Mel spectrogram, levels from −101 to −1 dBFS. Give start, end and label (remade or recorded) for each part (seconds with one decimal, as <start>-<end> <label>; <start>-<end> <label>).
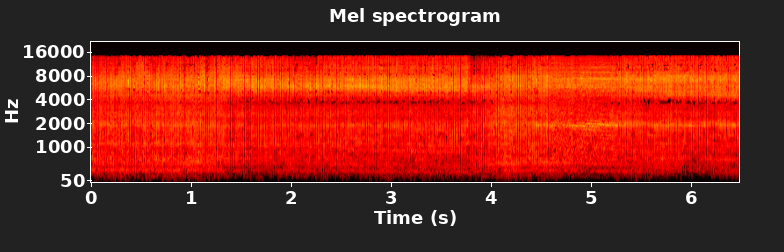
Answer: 0.0-4.6 remade; 4.6-5.2 recorded; 5.2-6.5 remade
